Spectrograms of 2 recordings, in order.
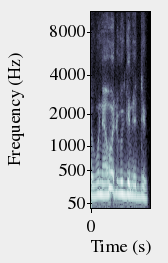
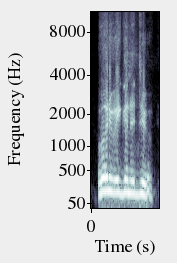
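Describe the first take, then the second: First: Said in the usual way. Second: "What are we gonna do?" higher and much louder; emphatic repeat. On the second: Retold or imitated. Retold question repeated with force.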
